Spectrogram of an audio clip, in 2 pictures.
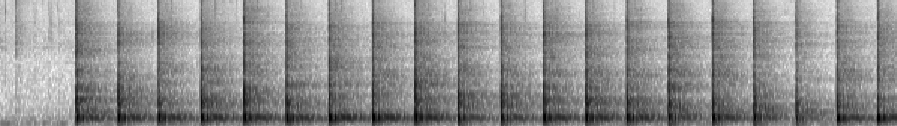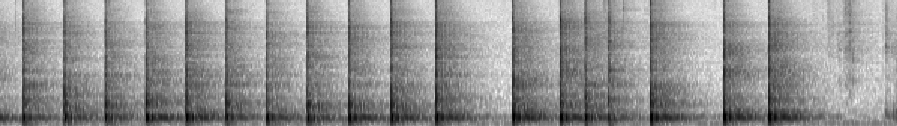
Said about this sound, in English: This is a paper cup taped to a cardboard tube in the manner of a goblet drum, such as a dumbek or a djembe. Dumbek being Middle Eastern drum and uh, djembe being African drum.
